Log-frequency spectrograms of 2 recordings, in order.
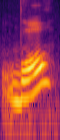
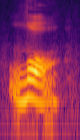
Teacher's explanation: huruf yang pertama tadi dha kita baca tepi lidah, dha, dan huruf setelahnya itu ujung lidah menempel gigi seri atas, dha. Kemudian kita monyongkan sedikit mulut kita, dha.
